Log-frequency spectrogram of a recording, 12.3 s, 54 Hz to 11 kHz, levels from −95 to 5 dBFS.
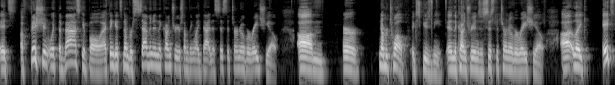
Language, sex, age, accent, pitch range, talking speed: English, male, 20-39, American, 135-185 Hz, 190 wpm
